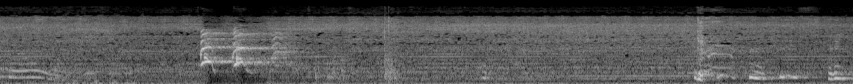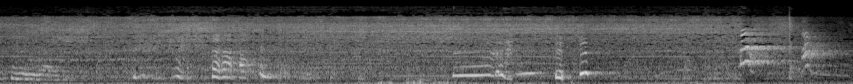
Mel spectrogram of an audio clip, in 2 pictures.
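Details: A young Pembroke Welsh Corgi puppy gives short, high yips and whiny barks over a steady mechanical whir as it fights a robot vacuum.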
